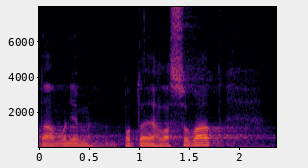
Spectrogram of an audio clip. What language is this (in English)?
Czech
